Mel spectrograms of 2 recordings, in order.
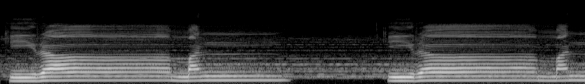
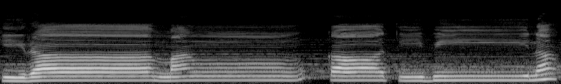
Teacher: یہ دیکھیں یہاں نون ظاہر ہوگا، دو زبر کی تنوین ظاہر ہوگی، اس طرح ظاہر نہیں کرنا ہے، نون دو زبر کی تنوین کی آواز کو ناک میں چھپانا ہے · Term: اکفا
